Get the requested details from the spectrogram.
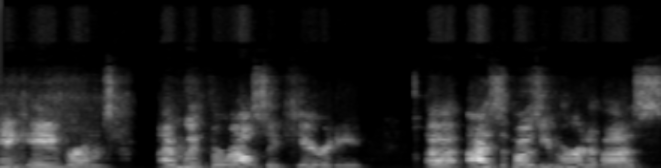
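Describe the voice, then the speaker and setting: A woman puts on a character voice, raspy and fairly high in pitch. She speaks at a moderate pace. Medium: read story. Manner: cool, self-assured.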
